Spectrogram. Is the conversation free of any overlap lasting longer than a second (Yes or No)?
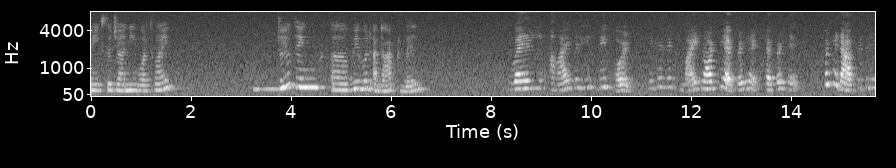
Yes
